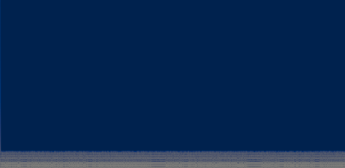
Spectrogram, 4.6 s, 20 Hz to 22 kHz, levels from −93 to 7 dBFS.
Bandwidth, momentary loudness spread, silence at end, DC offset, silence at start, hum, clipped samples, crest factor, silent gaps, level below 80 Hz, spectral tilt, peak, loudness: 2.3 kHz; 0 LU; 0 s; under 0.1%; 0 s; none; under 0.1%; 6 dB; none; -52 dBFS; -4.5 dB/octave; -34 dBFS; -41 LUFS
